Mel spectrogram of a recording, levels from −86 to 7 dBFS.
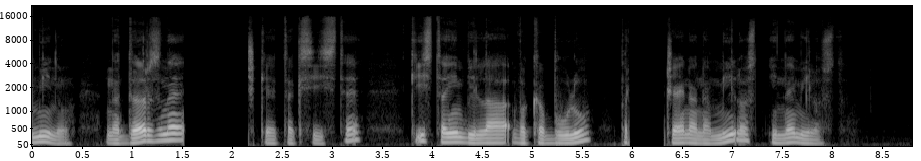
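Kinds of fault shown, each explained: Digital broadcast dropout: The speech fades out within about 8 ms into dead silence twice, from 1.51 to 2.17 s, right after "na drzne" and resuming at "taksiste ki sta jim", and again from 5.96 to 6.33 s. Whatever was said during those gaps is missing. The receiver lost the signal or rejected corrupted frames and muted until valid data returned. Gaps of 640 and 352 ms fit whole 32 ms frames being discarded.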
